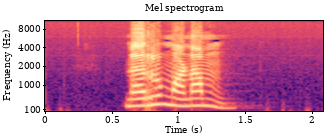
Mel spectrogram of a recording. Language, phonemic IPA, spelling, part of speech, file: Tamil, /nɐrʊmɐɳɐm/, நறுமணம், noun, Ta-நறுமணம்.ogg
- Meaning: 1. fragrance, scent, aroma 2. flavour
